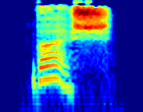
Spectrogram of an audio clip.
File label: "bush", articulation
